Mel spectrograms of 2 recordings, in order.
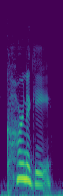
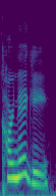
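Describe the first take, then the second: First: The stress is not on the middle syllable. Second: The stress is on the middle syllable. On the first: The speaker calls it wrong. "not Carnegie" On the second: The speaker calls it right. "It is Carnegie, The stress is on the middle syllable"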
